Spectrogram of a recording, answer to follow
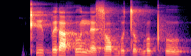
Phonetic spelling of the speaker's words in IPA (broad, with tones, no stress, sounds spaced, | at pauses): kʼ i˦˨ p ɪ˦ ɾ a˨ h u˦ n ɛ˨ z ɔ˦ b u˦ t ʊ˨ ɡʷ i˦ pʰ u˨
